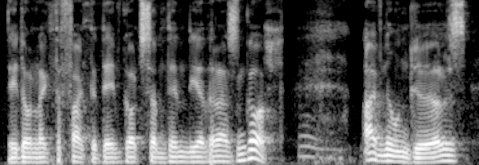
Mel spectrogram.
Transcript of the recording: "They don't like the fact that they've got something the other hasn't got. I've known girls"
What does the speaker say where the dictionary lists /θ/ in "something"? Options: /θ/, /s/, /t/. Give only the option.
/θ/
